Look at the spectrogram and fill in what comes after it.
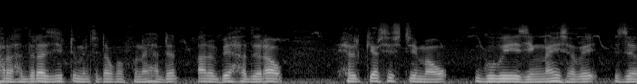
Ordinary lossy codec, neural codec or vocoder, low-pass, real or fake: MP3, 48 kbps; vocoder, 44.1 kHz, 80 mel bands, Vocos; 7.2 kHz; fake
